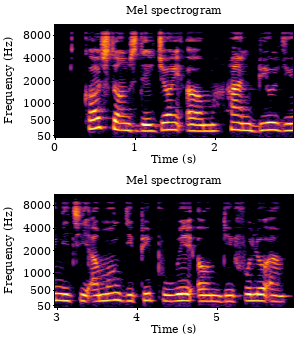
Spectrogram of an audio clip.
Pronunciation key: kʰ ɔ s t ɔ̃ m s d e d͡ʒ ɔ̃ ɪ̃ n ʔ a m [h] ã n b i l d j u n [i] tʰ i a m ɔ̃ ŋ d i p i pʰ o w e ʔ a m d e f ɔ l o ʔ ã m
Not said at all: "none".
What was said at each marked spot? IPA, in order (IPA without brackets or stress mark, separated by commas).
h, i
